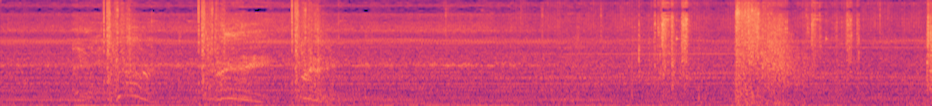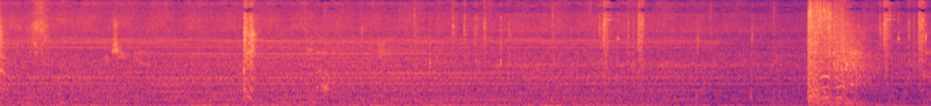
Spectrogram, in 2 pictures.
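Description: Pistol shots ring out with sharp bangs.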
